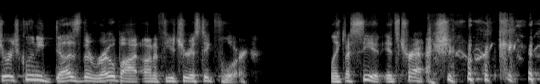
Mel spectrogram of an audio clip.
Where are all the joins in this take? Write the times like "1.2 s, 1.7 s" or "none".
2.1 s, 3.5 s, 4.0 s

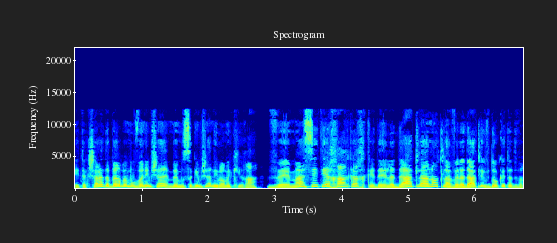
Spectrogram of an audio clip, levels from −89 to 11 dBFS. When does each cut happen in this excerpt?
2.8 s

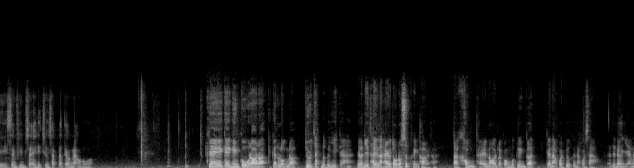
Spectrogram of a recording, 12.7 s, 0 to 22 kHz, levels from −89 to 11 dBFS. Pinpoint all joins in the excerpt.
8.4 s, 9.1 s, 9.9 s

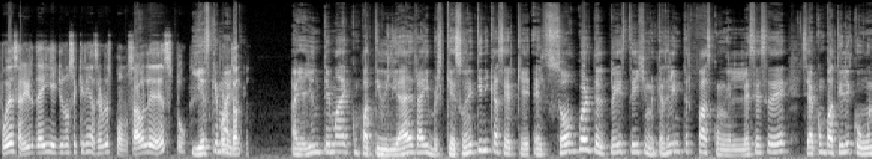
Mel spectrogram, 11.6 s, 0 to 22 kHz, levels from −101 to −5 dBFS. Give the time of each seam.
3.3 s, 5.9 s, 7.0 s

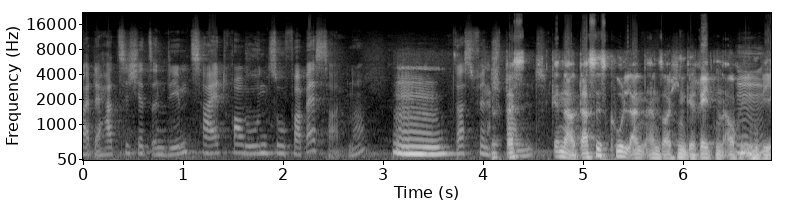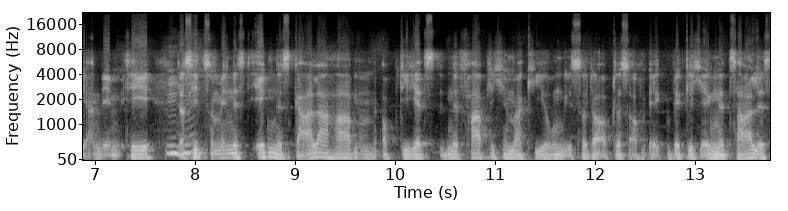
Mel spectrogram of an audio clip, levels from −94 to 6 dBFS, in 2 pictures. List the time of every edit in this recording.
1.6 s, 4.1 s, 7.3 s, 9.9 s

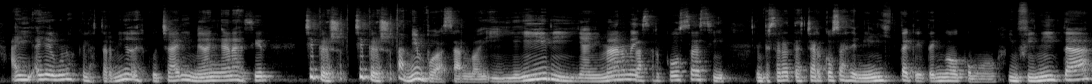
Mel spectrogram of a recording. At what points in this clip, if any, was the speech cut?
2.4 s, 3.4 s, 4.9 s, 6.3 s, 10.0 s

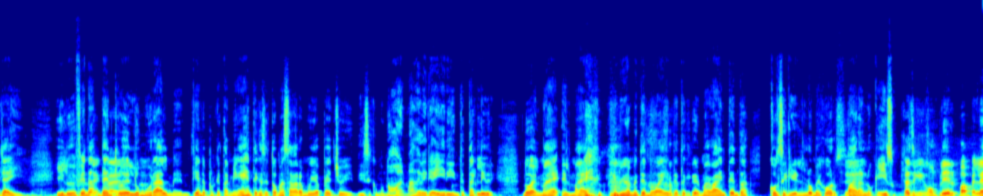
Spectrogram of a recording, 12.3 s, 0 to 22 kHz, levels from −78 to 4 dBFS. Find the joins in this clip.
6.0 s, 8.7 s, 9.5 s

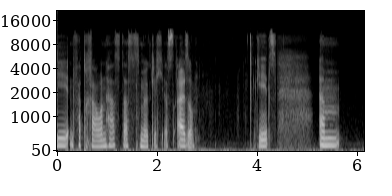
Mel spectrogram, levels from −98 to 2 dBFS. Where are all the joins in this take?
4.0 s

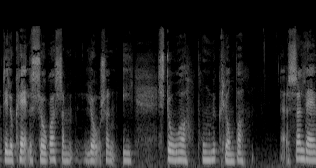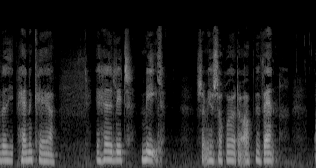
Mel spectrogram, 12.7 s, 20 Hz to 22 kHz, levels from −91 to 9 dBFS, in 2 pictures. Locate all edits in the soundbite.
3.1 s, 6.5 s

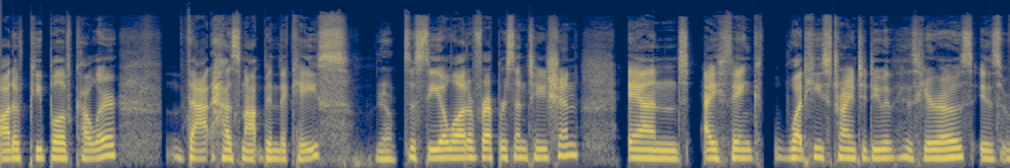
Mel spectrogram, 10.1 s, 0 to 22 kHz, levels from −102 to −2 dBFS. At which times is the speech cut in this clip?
7.0 s, 7.6 s

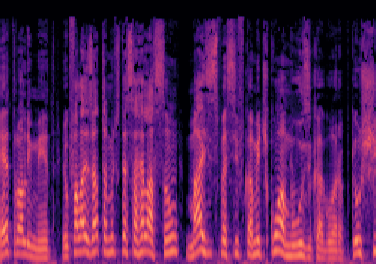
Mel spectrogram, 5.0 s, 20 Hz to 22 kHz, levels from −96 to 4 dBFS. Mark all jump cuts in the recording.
0.9 s

